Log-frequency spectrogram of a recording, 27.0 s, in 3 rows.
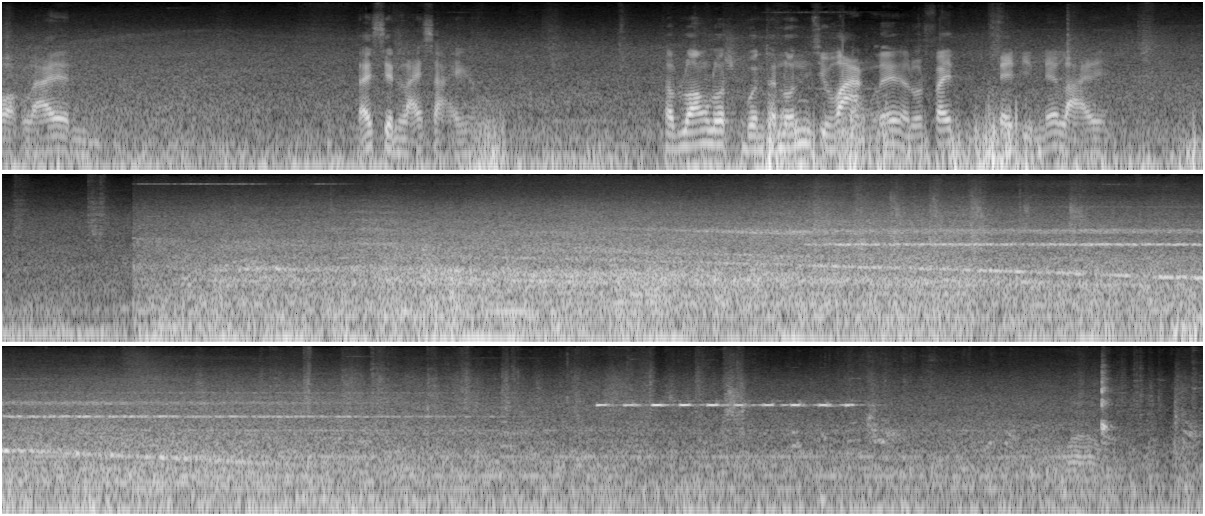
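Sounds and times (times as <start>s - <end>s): electric train rumble: 0.0s - 27.0s
steady high whine: 10.0s - 26.3s.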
